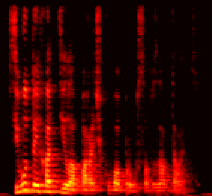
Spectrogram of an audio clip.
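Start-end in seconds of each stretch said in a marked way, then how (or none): none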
